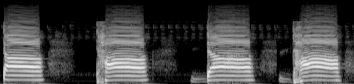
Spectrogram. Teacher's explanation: यह ध्वनियां मूर्धन्य है यानी इनका उच्चारण मूर्धा से होता है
